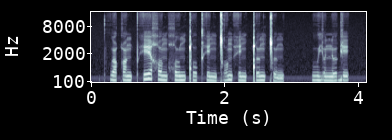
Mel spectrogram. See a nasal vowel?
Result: no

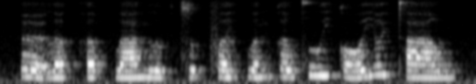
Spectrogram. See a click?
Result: no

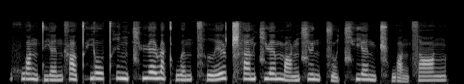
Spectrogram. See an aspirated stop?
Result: yes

